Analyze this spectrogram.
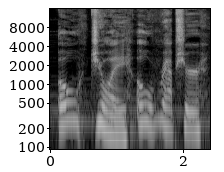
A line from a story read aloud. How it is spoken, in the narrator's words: cried Joanne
